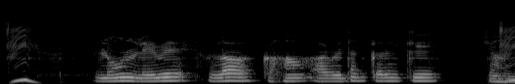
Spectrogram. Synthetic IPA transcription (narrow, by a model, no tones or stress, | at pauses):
loːnleːʋelaːkəhãːaːʋeːd̪ənkəɾẽke | t͡ʃaːɦ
